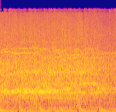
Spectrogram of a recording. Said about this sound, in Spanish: Así que ahora sí, aplausos para ella.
